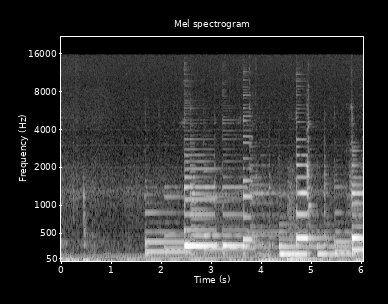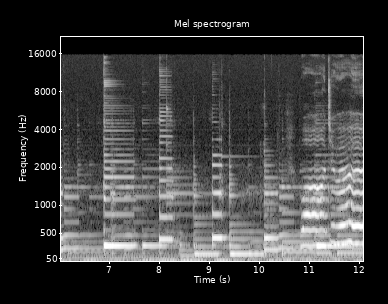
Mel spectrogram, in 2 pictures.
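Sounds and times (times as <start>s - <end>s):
faint hiss: 0.0s - 12.0s
acoustic guitar plucked notes: 1.6s - 12.0s.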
